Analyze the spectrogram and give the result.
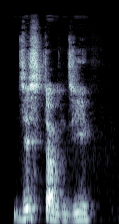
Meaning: inflection of distordre: 1. second-person plural imperfect indicative 2. second-person plural present subjunctive
- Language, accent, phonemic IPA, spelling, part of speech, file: French, Canada, /dis.tɔʁ.dje/, distordiez, verb, LL-Q150 (fra)-distordiez.wav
